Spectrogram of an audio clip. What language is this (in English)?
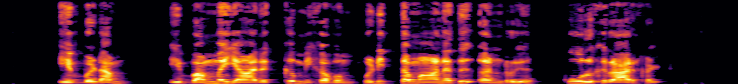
Tamil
